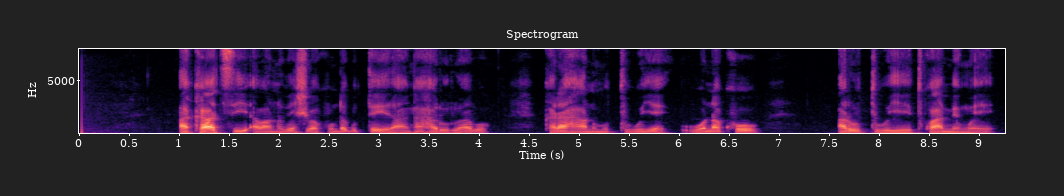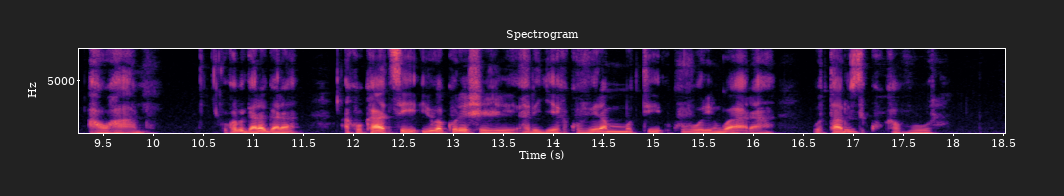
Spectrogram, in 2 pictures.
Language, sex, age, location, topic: Kinyarwanda, male, 18-24, Huye, health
